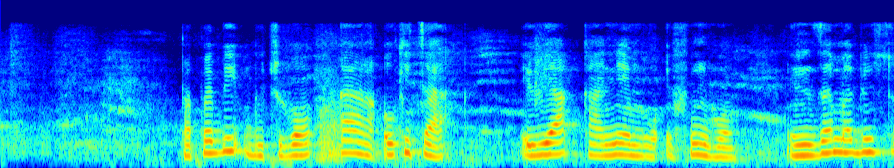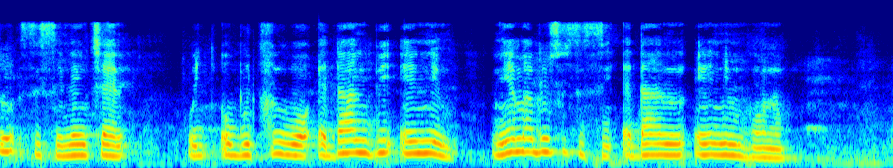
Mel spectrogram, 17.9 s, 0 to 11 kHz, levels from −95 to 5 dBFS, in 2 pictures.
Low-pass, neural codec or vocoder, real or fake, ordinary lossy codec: 7.2 kHz; codec, 16 kHz, 8 kbps, FreqCodec, smaller model; fake; AAC, 48 kbps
